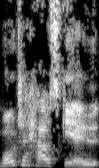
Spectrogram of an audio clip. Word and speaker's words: Wojciechowski: Yeah, but, I've heard Wojciechowski. Wojciechowski is correct, but I've heard Wojciechowski, Wojciechowski.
